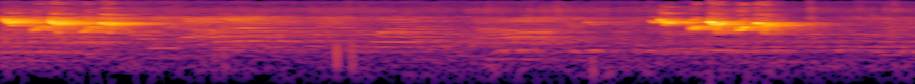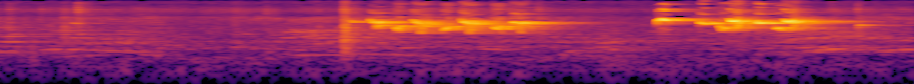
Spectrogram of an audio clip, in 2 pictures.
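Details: Bulbul song: four short bursts of bright, warbling, chattering notes, about every two and a half seconds, separated by quiet gaps with faint low background murmur.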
